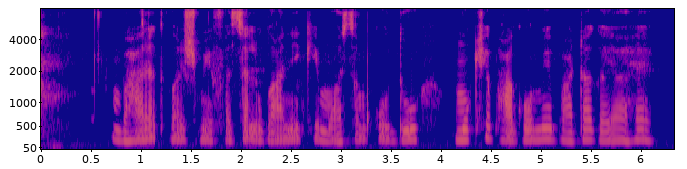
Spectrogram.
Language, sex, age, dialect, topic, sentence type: Hindi, female, 56-60, Marwari Dhudhari, agriculture, statement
